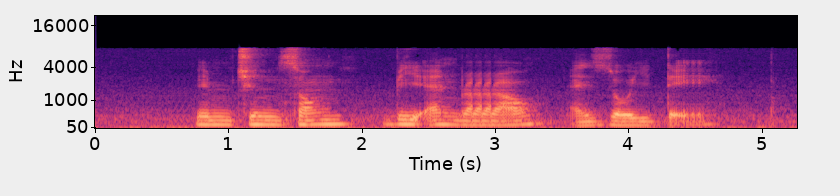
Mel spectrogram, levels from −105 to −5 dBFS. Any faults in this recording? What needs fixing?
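Repeated frames: runs of compressed frames were written or sent more than once, so the decoder replays the same slice of speech, heard as a stutter. At 0.61–0.70 s and 4.46–4.55 s a 46 ms block plays twice more, adding 93 ms each. At 2.81–3.02 s a 70 ms block plays three more times, adding 209 ms. Checking frame sequence numbers or timestamps and dropping duplicates before decoding would prevent it.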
